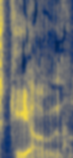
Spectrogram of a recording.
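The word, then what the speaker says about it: Keoghan: Andrea Arnold's latest film, which stars Barry, and I was reading an article about this the other day, how you pronounce his name, and he says Keown.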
